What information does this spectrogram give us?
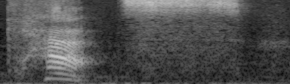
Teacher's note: again the s ending is unvoiced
